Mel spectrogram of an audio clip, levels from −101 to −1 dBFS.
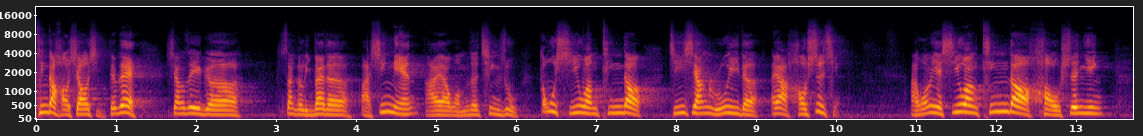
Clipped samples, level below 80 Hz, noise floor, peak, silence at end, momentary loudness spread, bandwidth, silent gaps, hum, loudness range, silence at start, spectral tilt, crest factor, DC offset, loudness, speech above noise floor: under 0.1%; -72 dBFS; -62 dBFS; -4 dBFS; 0.4 s; 12 LU; 9 kHz; none; none; 5 LU; 0 s; -7 dB/octave; 20 dB; under 0.1%; -24 LUFS; 39 dB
